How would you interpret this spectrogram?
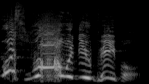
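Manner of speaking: high-pitched comic exasperation; exasperated scolding. Acted. Preacher playing a fed-up God to the people, exasperated scolding. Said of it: "That's how I would say it".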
